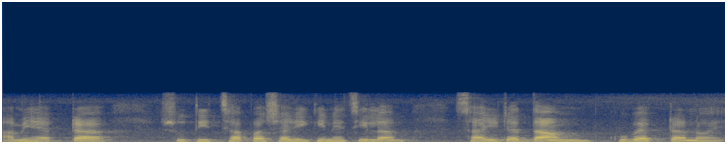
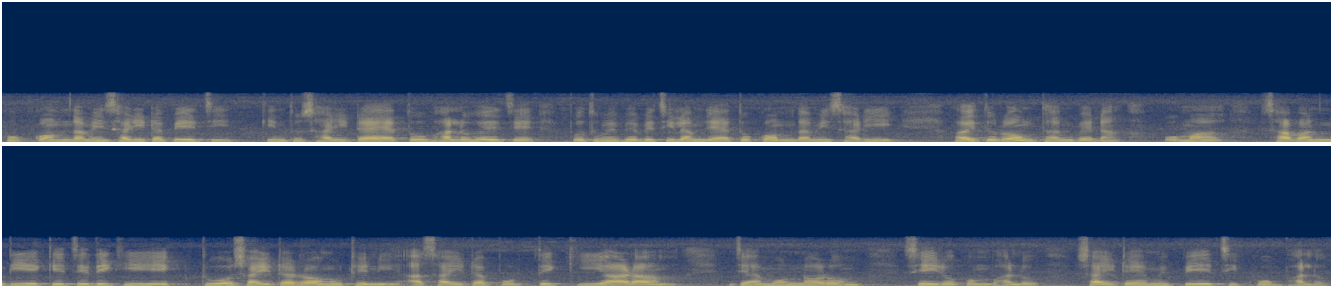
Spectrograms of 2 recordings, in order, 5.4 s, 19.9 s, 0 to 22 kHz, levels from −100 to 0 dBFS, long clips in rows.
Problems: background sounds at intervals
